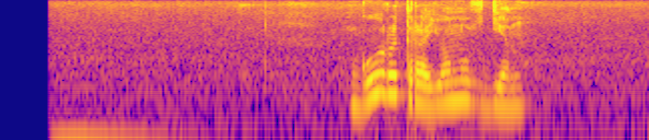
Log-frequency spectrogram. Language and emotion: Russian, neutral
